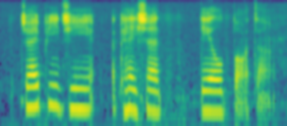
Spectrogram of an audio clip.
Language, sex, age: English, female, 18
